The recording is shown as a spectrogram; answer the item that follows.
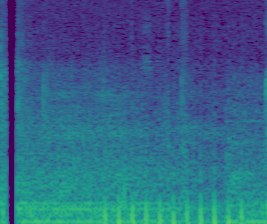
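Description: Wind rumbling steadily on an outdoor camcorder microphone, with faint background voices. The sound cuts out for an instant right at the start.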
